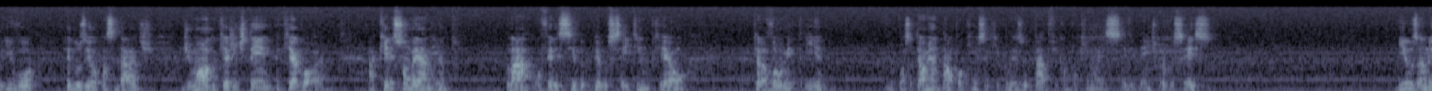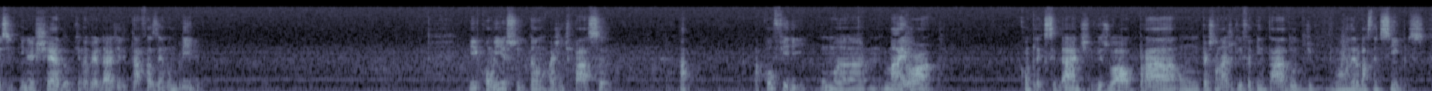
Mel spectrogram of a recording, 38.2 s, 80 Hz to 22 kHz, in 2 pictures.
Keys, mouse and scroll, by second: 0.1 click, 5.1-6.3 drag, 7.2 click, 9.2-10.4 drag, 13.8 click, 18.4 click, 20.2 click, 26.0 click, 27.4 click, 28.0 middle click, 28.8 ctrl+middle click, 29.8 ctrl+middle click, 31.0 middle click, 33.1 middle click, 35.9 middle click, 36.6 middle click.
